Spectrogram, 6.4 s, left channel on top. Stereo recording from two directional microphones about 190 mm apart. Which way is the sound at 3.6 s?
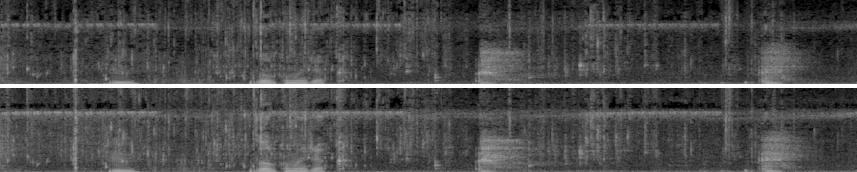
45° left (ahead or behind).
